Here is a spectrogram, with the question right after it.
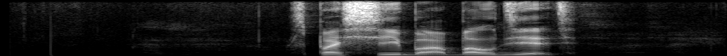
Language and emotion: Russian, positive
